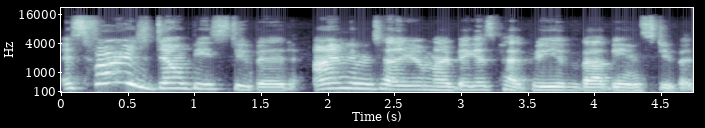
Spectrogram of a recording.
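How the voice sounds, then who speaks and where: Her pitch swings very widely around a medium level. The woman keeps a moderate pace. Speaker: web show co-host. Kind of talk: casual chat. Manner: animated.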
